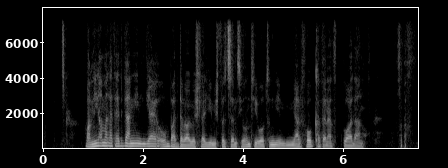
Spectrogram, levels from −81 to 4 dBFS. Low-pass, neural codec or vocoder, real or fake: 7.2 kHz; codec, 16 kHz in and 24 kHz out, 0.6 kbps, FocalCodec, streaming, 2048 codes; fake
